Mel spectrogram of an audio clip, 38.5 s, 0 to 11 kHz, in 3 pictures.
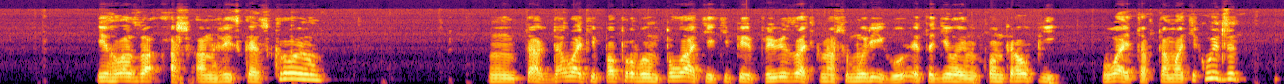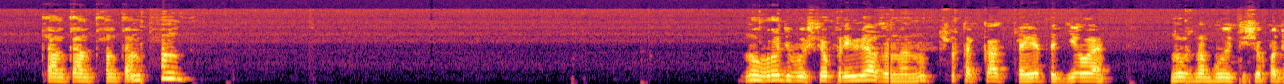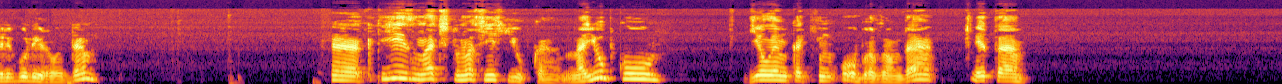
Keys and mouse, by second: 0.0 shift+click, 2.0 h, 3.1 KP_1, 4.0 shift+middle click, 5.5 shift+middle click, 6.6 click, 8.2 shift+click, 9.7 ctrl+p, 12.7 space, 14.5 space, 15.3 middle click, 19.5-20.6 middle drag, 21.5 middle click, 22.1 shift+middle click, 25.5 ctrl+z, 27.0 shift+middle click, 28.1 KP_1, 29.1 middle click, 30.1 click.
